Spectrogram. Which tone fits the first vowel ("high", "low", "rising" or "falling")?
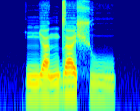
low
